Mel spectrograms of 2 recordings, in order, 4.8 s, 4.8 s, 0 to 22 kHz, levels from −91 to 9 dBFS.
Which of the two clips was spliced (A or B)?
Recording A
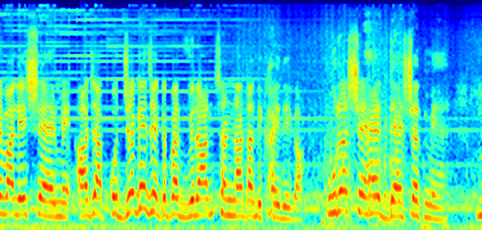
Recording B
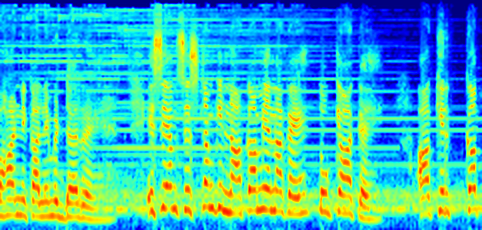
A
